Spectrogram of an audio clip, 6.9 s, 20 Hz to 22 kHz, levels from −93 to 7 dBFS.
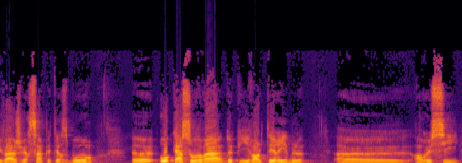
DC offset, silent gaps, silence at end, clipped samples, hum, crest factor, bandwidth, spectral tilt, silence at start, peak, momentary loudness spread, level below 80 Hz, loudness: under 0.1%; none; 0.1 s; 0.2%; none; 14 dB; 15.5 kHz; -4.5 dB/octave; 0 s; 0 dBFS; 13 LU; -50 dBFS; -13 LUFS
